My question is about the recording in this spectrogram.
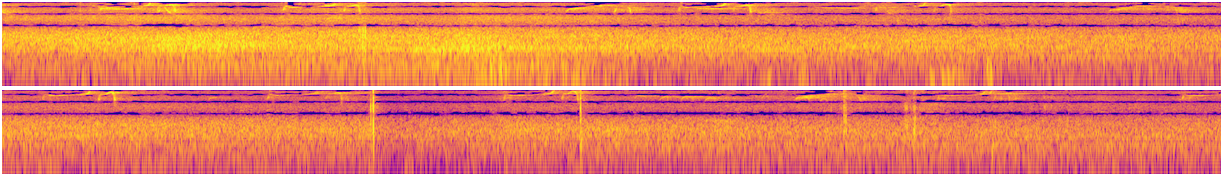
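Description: Outdoor ambience: an even rushing noise, strongest in the first few seconds and then easing off. Faint bird chirps come about once a second, with a couple of light clicks past the middle.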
